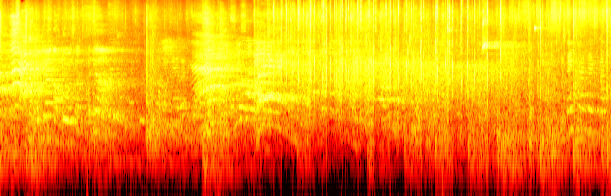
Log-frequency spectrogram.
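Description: Young women shout and cheer in an echoing gym.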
